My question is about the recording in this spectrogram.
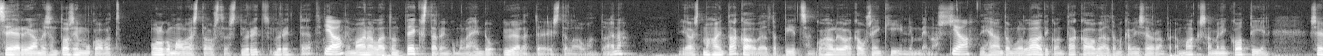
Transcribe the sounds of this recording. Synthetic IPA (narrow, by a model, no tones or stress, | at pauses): seːriɑmisont̪osimukɑʋɑt̪ | ulkomɑːlɑist̪ɑust̪elst̪yriyrit̪ːæjæt̪ːjɑmæɑinɑlɑit̪ːɑnutt̪ekst̪ɑriŋkumælæhinuyølːæt̪ø̰ist̪ælɑ̰uʋɑ̰nt̪ɑ̰inɑ | jɑ̰si̥t̪mæhɑint̪ɑkɑoʋelt̪ɑpit̪sɑŋkoheoliʋɑikɑuseiŋkʰiːnːḭmmḛno̰sːɑniheɑnt̪oimulːellɑːt̪ikont̪ɑkɑoʋelt̪ɑmækæʋinseurɑːmpæiʋæ̰mmɑksɑːmmeniŋkot̪iːn | se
